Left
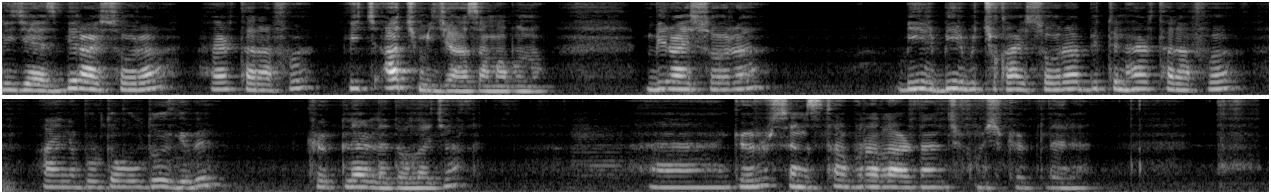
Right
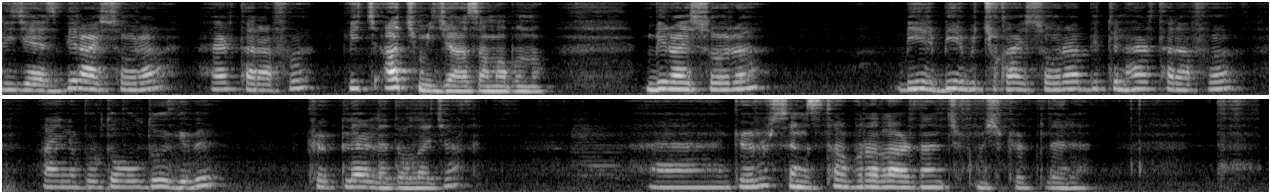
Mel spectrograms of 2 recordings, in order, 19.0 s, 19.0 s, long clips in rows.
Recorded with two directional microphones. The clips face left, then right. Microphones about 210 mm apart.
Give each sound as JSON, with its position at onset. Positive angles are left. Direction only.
{"t": 0.4, "sound": "speech", "side_deg": 0}
{"t": 2.2, "sound": "speech", "side_deg": -30}
{"t": 6.9, "sound": "speech", "side_deg": -10}
{"t": 9.8, "sound": "speech", "side_deg": -25}
{"t": 14.3, "sound": "speech", "side_deg": -25}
